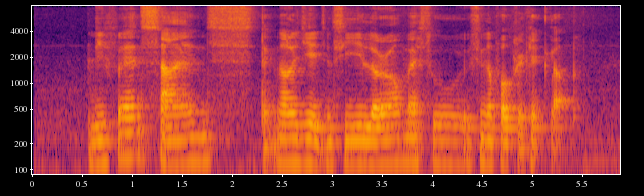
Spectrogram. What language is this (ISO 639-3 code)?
eng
